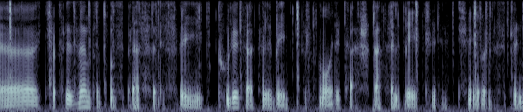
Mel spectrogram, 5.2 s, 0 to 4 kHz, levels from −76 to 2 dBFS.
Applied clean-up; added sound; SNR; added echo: neural diffusion model UNIVERSE++.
